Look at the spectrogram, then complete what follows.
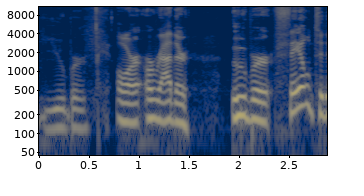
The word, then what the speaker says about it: Uber: Uber disclosed a couple of days ago, It's pronounced Uber.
